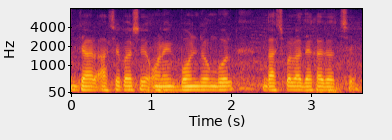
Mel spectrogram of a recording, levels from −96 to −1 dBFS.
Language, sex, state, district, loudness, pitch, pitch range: Bengali, male, Tripura, South Tripura, -17 LUFS, 130 Hz, 125-130 Hz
